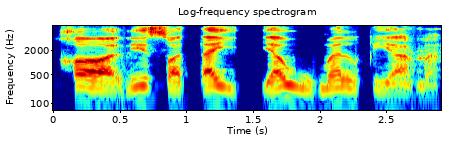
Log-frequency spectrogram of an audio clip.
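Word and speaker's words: خالصة يوم القيامة: Kemudian selanjutnya, contoh dengan tanwin, dari khalisatan yaumal qiyamah, ketika diidghamkan menjadi khalisatai yaumal qiyamah.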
